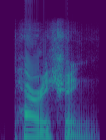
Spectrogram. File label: "perishing", American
